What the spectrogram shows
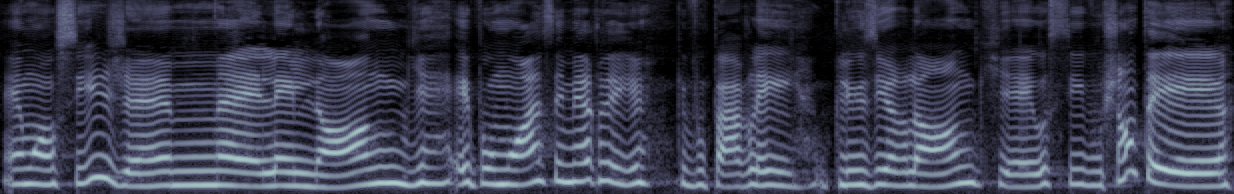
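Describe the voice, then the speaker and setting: Slow, clear-voiced woman host. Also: fairly high pitch, fairly even intonation. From Canada. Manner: slow, hesitant, many fillers. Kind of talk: hosting a Christmas talk show.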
